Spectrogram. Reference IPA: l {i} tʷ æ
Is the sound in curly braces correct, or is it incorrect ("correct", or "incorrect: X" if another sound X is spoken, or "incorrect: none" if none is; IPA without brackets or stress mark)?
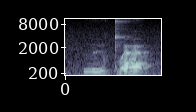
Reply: incorrect: y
